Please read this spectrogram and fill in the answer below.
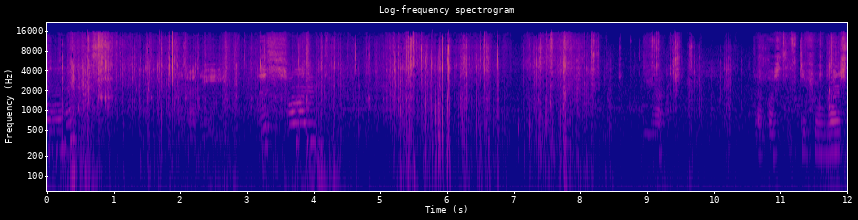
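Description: Clear plastic bag crinkling and rustling in irregular bursts as small packets of glass beads are rummaged through and pulled out of it.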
